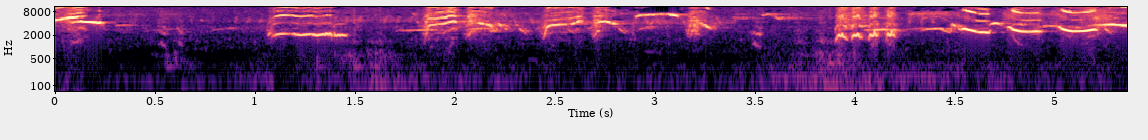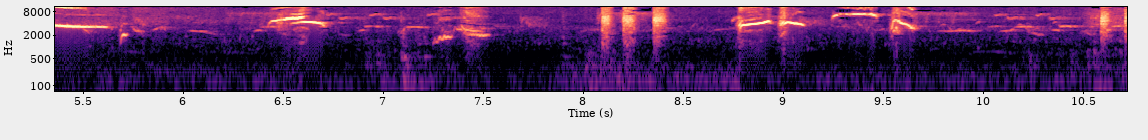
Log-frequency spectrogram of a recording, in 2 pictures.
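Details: Oriental magpie-robin singing a master song for contest birds, a lively mix of whistled loops, trills and clicky chirps in bursts separated by brief quieter gaps.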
